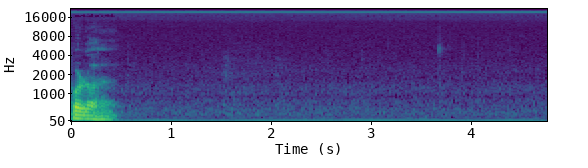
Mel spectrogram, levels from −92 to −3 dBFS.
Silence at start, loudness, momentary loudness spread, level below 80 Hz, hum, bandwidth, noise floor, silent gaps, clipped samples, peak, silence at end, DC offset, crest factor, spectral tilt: 0 s; -35 LUFS; 14 LU; -56 dBFS; none; over 20 kHz; -47 dBFS; none; under 0.1%; -4 dBFS; 4.3 s; under 0.1%; 26 dB; -8.5 dB/octave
